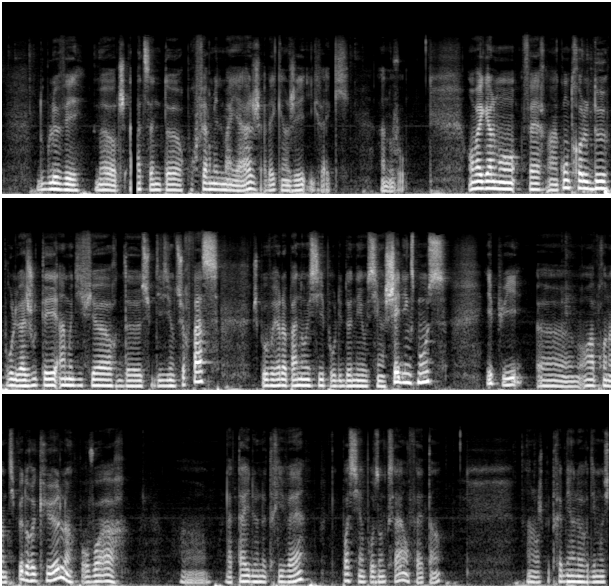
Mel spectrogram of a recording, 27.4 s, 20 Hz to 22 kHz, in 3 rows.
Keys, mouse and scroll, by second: 0.2 w, 2.0 scroll up 1, 3.3 g, 5.1 Tab, 6.1 z, 6.4 scroll down 3, 8.4 ctrl+2, 9.4 middle click, 12.2 t, 13.6 click, 14.5 t, 17.2-18.0 scroll down 10, 18.2 shift+middle click, 18.6-19.3 scroll down 2, 19.3 KP_0, 20.0-20.7 scroll up 2, 22.1 KP_1, 22.8-23.5 scroll up 5, 23.5 shift+middle click, 24.2-24.6 scroll up 1, 24.6 Tab, 25.6 a, 25.8 a, 26.4 s.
